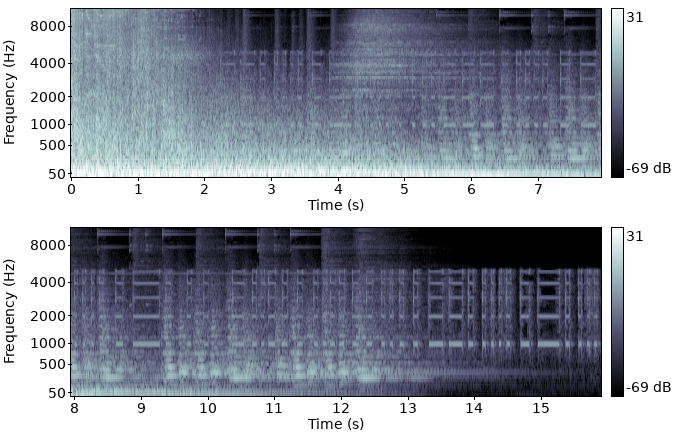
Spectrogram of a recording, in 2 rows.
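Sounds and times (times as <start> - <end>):
artillery shell salvo exploding: 0.0 - 10.2.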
